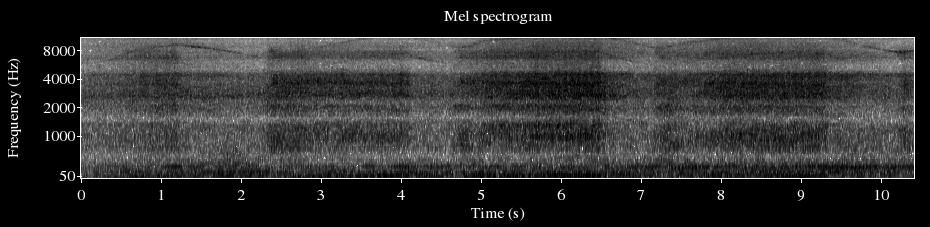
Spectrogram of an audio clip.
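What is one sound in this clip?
Car tyres hiss and crunch over snowy slush.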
